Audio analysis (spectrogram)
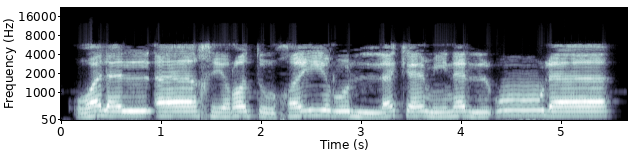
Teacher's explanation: من الاولی حمزہ واو پیش او تھوڑا سا لمبا کریں گے او کو، اور لام پر کھڑی زبر ہے اس کو بھی لمبا کریں گے۔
